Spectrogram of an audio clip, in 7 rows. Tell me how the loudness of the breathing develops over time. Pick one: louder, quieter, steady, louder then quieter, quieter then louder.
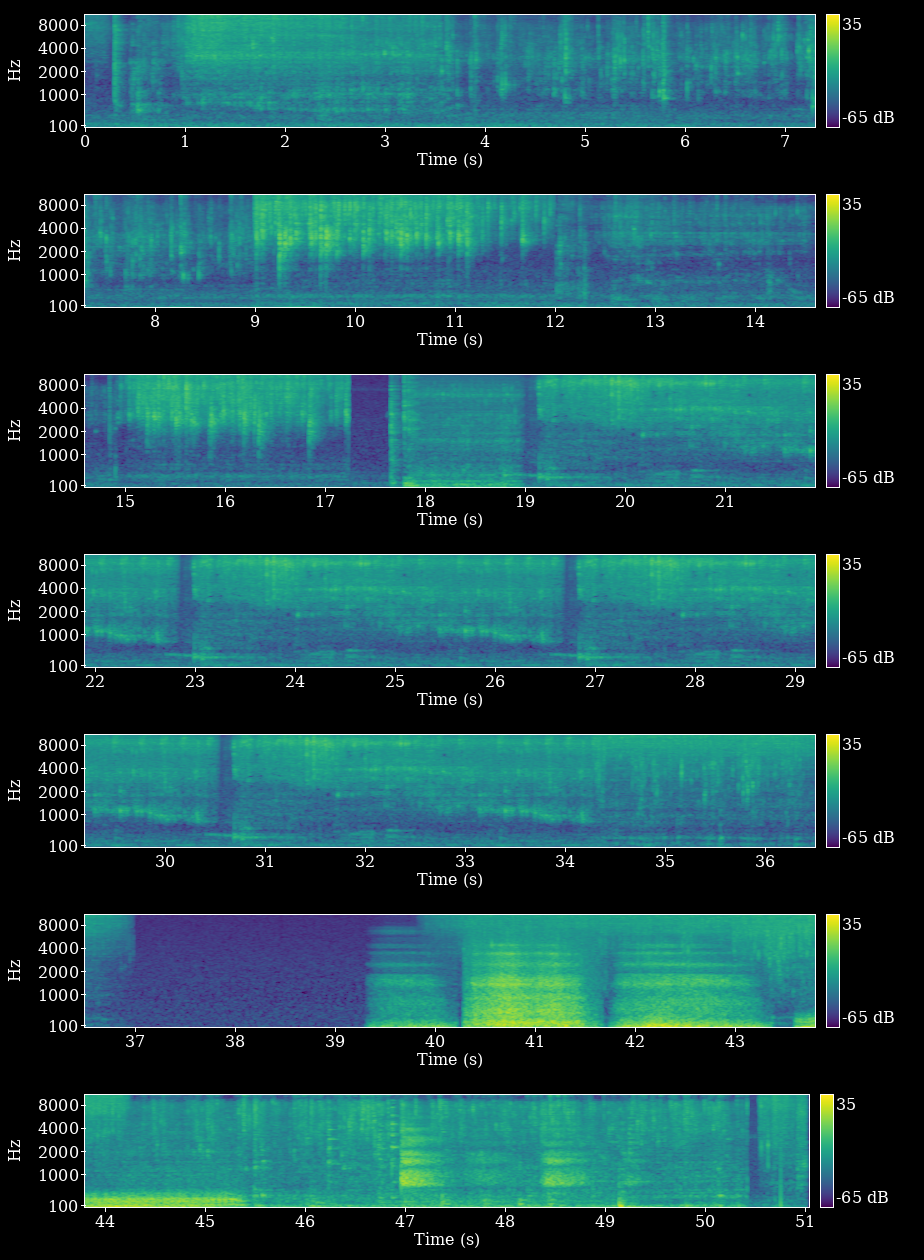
quieter.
